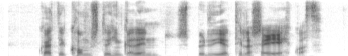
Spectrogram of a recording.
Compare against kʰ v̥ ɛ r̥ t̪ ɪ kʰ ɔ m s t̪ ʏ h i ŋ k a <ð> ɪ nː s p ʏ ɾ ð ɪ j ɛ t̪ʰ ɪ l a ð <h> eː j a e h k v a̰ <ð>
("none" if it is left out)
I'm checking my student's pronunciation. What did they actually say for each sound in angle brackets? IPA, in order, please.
ð, s, θ

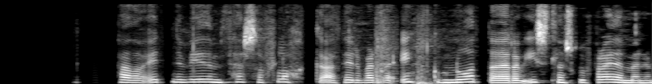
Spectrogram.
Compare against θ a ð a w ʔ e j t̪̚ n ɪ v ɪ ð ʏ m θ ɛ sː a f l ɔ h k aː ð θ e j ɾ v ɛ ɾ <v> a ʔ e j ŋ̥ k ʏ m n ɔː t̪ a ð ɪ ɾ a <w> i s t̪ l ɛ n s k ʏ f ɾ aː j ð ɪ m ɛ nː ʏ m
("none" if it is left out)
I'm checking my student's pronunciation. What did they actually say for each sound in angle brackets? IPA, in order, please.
ð, v

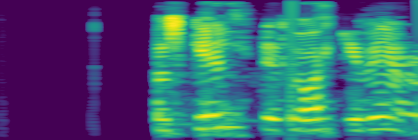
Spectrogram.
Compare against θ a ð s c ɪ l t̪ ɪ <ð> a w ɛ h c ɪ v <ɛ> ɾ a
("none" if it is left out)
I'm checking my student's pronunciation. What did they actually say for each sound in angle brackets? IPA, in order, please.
θ, ɛː

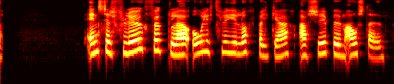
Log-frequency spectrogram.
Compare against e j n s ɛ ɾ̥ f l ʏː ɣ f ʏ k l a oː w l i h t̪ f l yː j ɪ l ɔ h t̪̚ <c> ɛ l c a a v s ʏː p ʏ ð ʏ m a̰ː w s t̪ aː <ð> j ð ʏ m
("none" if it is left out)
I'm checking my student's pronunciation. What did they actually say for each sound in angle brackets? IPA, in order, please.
p, none

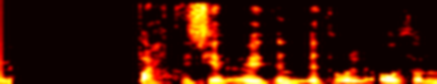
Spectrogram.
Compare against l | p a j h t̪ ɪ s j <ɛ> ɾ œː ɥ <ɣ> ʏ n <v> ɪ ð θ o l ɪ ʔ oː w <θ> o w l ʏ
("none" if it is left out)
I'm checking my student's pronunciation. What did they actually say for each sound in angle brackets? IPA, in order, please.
ɛ, ð, v, θ

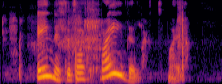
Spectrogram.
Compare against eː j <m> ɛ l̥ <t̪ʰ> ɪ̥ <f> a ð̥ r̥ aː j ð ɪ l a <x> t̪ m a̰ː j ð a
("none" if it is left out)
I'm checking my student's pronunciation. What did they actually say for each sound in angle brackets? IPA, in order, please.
n, t̪, θ, x

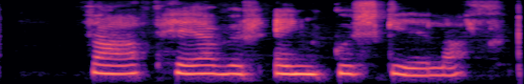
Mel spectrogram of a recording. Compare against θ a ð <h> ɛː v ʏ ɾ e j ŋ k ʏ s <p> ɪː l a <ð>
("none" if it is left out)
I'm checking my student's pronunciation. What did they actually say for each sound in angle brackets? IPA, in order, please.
h, c, θ

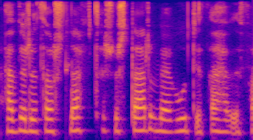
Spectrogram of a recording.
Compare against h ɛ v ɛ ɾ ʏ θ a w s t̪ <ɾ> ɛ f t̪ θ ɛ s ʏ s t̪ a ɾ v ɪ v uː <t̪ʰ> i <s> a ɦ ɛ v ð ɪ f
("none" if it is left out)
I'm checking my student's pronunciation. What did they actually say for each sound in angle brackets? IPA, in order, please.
l, t̪, θ

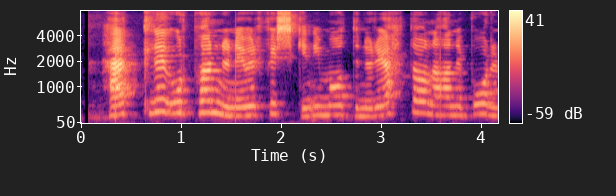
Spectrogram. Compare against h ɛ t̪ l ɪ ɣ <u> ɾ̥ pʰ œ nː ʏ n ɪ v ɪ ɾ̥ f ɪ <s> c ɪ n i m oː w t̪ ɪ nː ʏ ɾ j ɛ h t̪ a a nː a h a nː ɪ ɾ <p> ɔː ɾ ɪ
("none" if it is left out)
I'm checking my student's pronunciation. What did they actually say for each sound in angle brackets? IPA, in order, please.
u, s, p

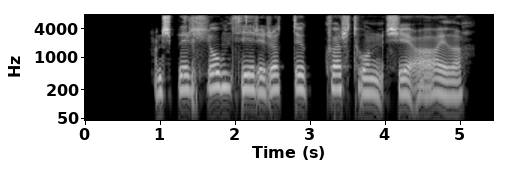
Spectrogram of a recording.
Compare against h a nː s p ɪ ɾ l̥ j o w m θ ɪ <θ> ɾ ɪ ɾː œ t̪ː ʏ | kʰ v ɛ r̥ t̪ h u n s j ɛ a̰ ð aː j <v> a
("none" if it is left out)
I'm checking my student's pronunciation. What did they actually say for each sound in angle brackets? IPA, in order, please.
none, ð

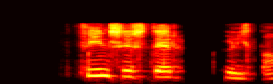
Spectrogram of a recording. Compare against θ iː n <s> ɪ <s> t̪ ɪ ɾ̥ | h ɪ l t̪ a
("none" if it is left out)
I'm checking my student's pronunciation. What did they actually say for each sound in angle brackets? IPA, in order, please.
s, s

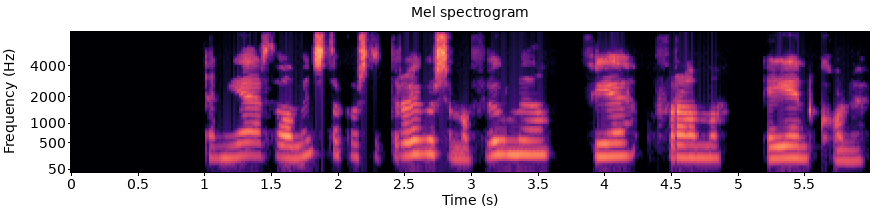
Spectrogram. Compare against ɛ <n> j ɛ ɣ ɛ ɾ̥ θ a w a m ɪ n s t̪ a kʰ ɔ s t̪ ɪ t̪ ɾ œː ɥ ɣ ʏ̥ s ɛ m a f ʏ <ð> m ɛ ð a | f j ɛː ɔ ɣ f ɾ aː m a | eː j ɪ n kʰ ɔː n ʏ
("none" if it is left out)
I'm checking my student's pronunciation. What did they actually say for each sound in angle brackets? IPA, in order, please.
n, ɣ

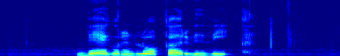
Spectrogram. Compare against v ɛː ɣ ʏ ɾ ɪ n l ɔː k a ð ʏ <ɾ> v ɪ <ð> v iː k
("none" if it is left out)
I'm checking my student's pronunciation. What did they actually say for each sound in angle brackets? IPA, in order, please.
ɾ, ð

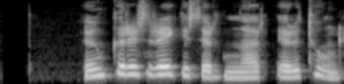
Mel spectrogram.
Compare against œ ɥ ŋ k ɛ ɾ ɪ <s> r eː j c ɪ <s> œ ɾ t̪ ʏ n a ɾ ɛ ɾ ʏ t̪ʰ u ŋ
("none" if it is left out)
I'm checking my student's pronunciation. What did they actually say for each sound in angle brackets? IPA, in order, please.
s, s

